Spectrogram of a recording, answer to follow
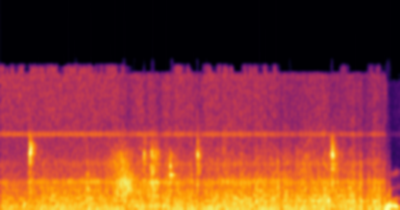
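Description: Steady mechanical clatter from office machines, with computer keyboard typing, cutting off suddenly near the end.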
